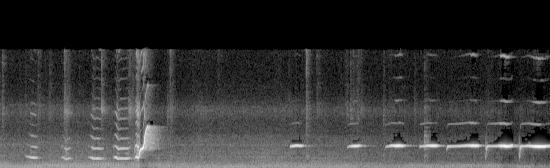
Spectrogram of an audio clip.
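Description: A bimoli bird sings a quick run of chirped notes ending in a rising sweep, then a string of clear high whistles repeated about twice a second over a low hum.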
